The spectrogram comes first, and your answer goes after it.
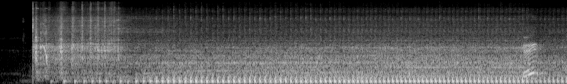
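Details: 50cc GY6 scooter with many miles, just fitted with a new performance ignition kit (CDI box, coil, plug wire, three-electrode spark plug): after a brief crank the single fires and holds an even, fast chuffing beat of about four pulses a second; runs normally.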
